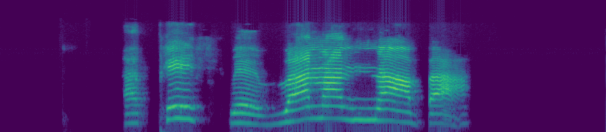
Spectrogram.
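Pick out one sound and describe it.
A woman reads out over an online call.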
